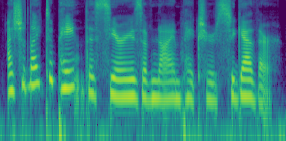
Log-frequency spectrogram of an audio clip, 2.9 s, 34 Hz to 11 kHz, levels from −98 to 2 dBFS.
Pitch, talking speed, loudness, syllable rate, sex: 230 Hz, 230 wpm, -17 LUFS, 6.1 syllables/s, female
